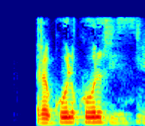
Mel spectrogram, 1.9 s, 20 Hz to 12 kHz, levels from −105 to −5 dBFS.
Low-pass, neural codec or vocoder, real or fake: 7.2 kHz; none; real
